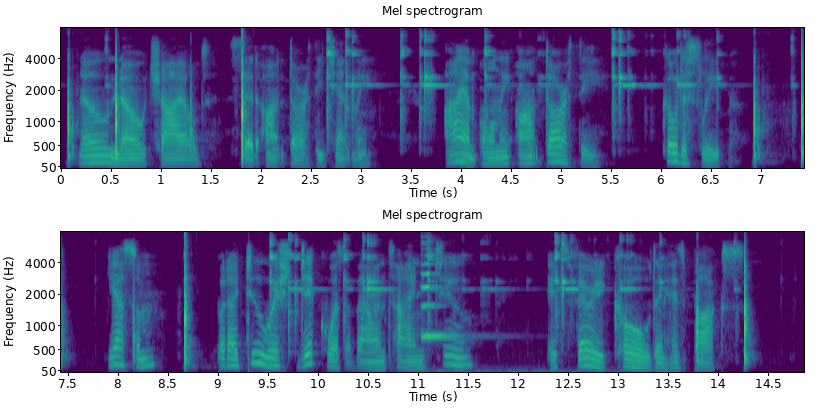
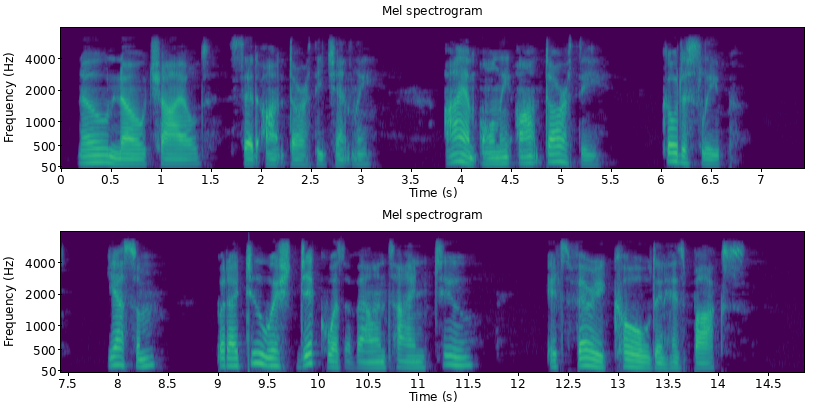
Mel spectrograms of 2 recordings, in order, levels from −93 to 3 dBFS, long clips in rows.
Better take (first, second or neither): second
